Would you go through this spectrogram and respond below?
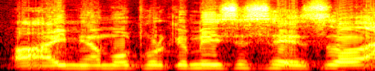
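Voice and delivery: a hint of a startled wife; wife's voice. Wife reacting to hearing she almost became a widow, mildly alarmed.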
